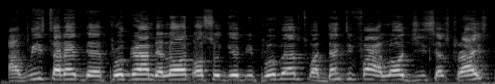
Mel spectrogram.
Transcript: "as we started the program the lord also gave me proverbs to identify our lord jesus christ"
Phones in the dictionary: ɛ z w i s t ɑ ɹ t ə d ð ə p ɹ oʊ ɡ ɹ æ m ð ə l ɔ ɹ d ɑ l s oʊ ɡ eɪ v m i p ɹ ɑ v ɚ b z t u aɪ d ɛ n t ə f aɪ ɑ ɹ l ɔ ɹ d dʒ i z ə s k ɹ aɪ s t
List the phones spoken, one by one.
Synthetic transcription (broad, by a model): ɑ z w i s t ɑ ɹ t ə d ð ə p ɹ oʊ ɡ ɹ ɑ m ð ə l ɔ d ɑ l s oʊ ɡ eɪ v m i p ɹ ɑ v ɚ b s t u aɪ d ɛ n t ə f aɪ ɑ l ɔ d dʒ i s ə s k ɹ aɪ s t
